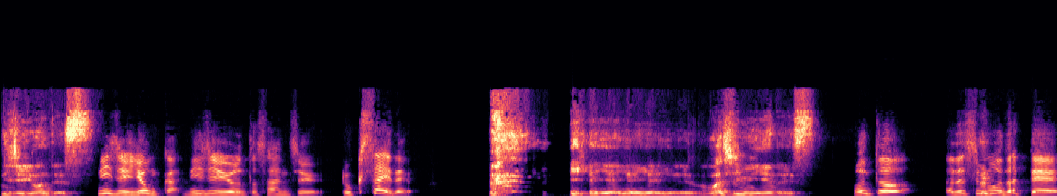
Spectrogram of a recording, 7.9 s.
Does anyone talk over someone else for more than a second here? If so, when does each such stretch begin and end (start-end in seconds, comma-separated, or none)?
none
